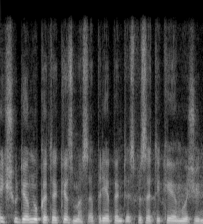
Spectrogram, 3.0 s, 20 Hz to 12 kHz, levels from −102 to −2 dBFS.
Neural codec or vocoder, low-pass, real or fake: autoencoder, 48 kHz, 32 numbers a frame, DAC-VAE, trained on Japanese speech; 10.8 kHz; fake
